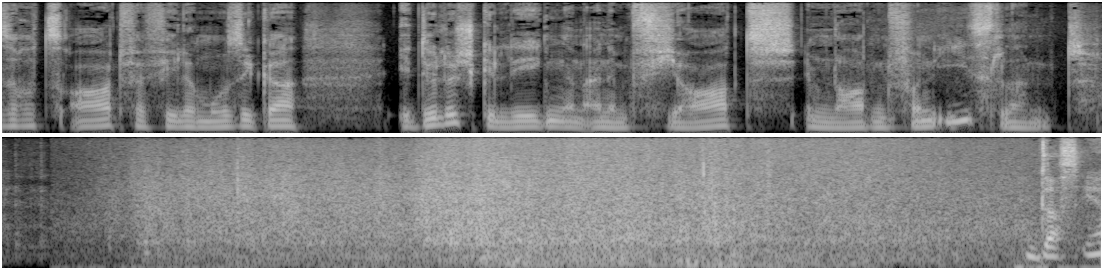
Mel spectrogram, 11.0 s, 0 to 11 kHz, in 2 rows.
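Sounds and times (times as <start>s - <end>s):
speech: 0.0s - 5.6s, 10.6s - 10.9s
ocean waves breaking on fjord shore: 5.8s - 10.9s.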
